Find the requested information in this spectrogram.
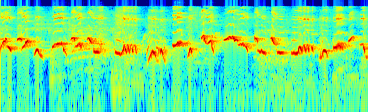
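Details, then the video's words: White-rumped shama song played to boost a less competitive bird; loud chattering series of sharply rising and falling whistled notes, dense and continuous, in a small room. "suara ini dapat mengatasi murai batu kurang ngotot"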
